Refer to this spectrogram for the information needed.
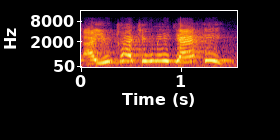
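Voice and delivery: very high, loud squeal; frightened, shrieked query; panicky question. Acted. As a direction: ask your friend in dread. Scared boy grabbed in dark.

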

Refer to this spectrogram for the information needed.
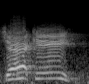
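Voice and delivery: high, loud call of the name; boy crying out to Jackie in alarm. Acted. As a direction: shout his name across the yard.

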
